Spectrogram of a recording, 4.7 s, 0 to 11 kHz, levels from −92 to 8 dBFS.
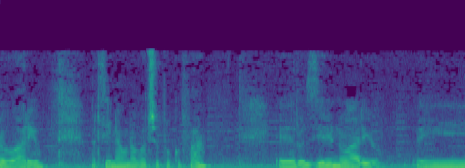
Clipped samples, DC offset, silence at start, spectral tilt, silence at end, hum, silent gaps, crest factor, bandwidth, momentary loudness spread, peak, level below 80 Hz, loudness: under 0.1%; 1%; 0 s; -7 dB/octave; 0 s; none; none; 14 dB; 8 kHz; 15 LU; -14 dBFS; -54 dBFS; -27 LUFS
